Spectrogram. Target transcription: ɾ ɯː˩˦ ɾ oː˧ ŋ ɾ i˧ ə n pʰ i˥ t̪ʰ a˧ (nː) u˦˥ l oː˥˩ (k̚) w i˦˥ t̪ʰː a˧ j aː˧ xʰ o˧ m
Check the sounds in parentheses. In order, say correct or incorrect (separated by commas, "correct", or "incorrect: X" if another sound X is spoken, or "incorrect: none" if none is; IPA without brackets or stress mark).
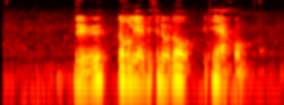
incorrect: n, correct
